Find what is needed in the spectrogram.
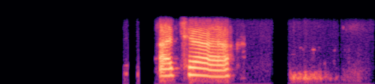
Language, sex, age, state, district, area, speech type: Dogri, female, 30-45, Jammu and Kashmir, Samba, rural, conversation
